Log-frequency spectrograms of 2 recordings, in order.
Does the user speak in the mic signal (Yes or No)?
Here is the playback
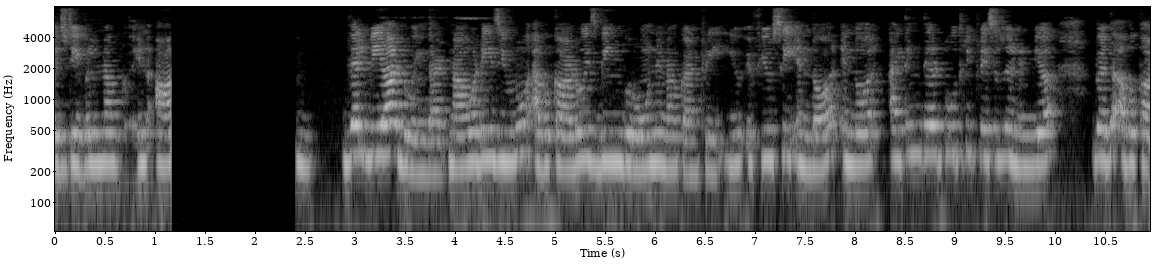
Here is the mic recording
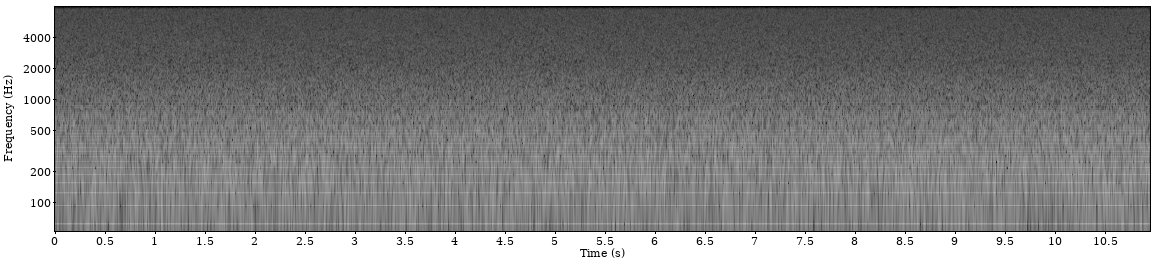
No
